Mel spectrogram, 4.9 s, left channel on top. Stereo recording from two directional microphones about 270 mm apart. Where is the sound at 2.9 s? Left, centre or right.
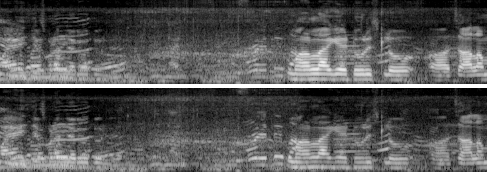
Left.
